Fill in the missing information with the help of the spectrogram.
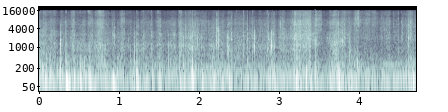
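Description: A thick stack of paper dollar bills is held in both hands while a thumb flips and riffles through the fanned bills. It makes a steady run of soft, dry paper flutters and crinkles, with dull low thumps under brighter rustling snaps.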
